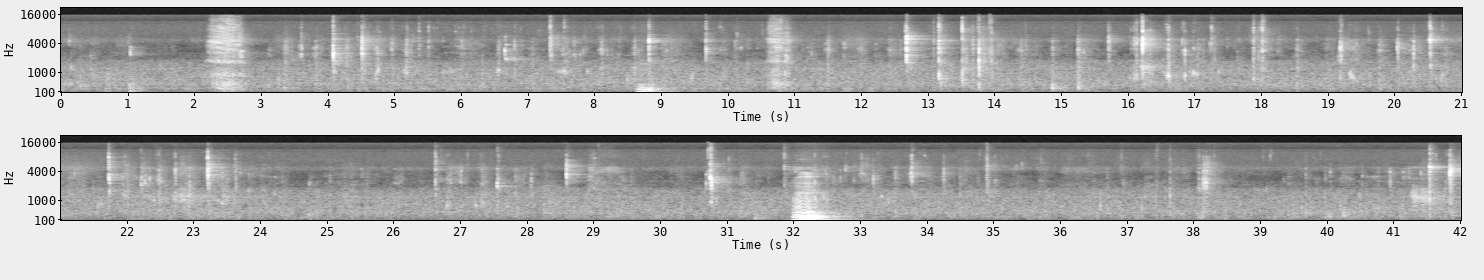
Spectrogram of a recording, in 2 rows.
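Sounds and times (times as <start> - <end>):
person chewing crunchy food: 2.6 - 9.0, 9.7 - 24.5, 39.2 - 42.0.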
